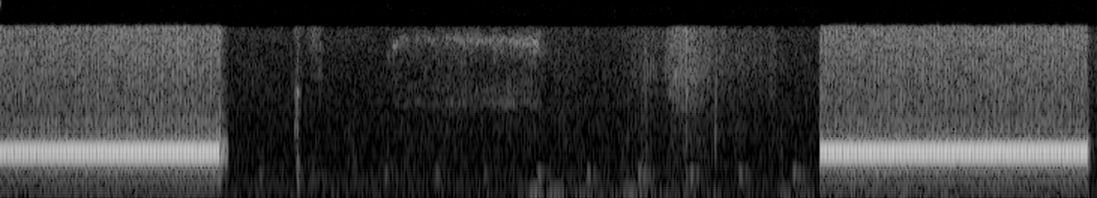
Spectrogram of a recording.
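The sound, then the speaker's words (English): A steady telephone ringback tone from a call placed directly to someone for the Backwoods Home Magazine show Self-Reliance Exposed sounds twice, each a loud sustained buzz of about a second and a half, separated by several seconds of near silence with faint low clicks. “Get to listen to the buzz.”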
